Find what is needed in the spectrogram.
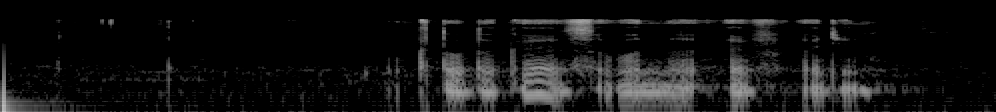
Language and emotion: Russian, neutral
